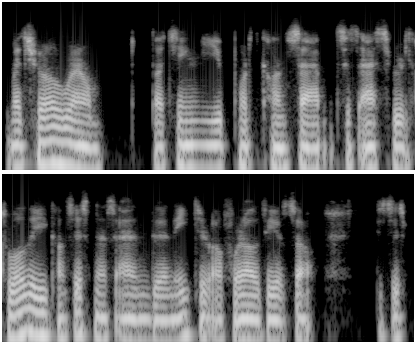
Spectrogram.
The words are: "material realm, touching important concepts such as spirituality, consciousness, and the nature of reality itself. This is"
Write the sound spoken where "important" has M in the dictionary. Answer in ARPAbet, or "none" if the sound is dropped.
none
